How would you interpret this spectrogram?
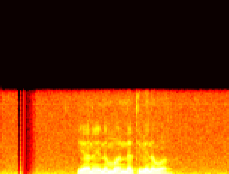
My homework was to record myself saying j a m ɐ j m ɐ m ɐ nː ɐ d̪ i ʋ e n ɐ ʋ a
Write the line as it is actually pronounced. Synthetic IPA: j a n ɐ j n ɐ m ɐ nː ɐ t̪ i ʋ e n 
